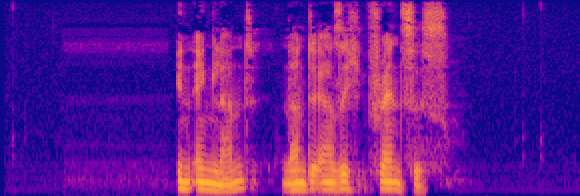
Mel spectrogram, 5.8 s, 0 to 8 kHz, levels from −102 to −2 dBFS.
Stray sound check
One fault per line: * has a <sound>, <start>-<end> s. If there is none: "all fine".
all fine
